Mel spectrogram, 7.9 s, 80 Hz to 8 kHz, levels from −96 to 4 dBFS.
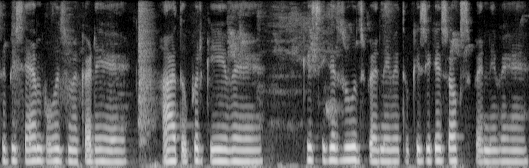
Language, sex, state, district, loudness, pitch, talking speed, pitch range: Hindi, female, Rajasthan, Bikaner, -17 LUFS, 200 Hz, 180 wpm, 195-210 Hz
